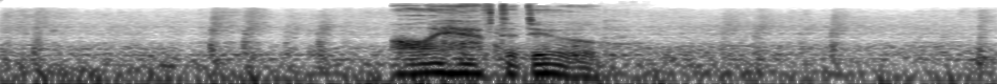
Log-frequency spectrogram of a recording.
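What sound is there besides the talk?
train running on rails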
